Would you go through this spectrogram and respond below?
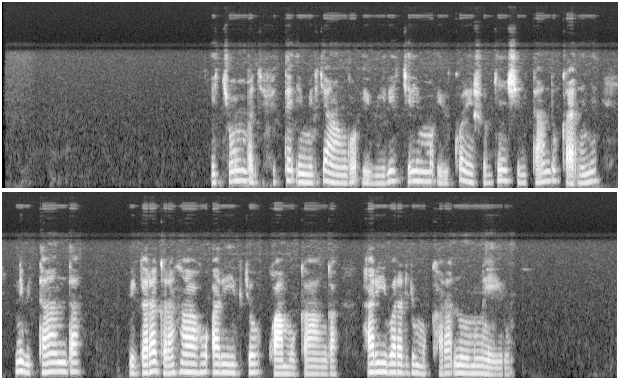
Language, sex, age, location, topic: Kinyarwanda, female, 36-49, Kigali, health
